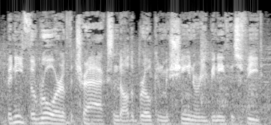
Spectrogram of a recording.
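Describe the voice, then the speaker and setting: A man's voice: medium pitch, steady tone, fast talker, background noise. A man reading scripted, dramatic narration for a horror fiction podcast. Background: music.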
